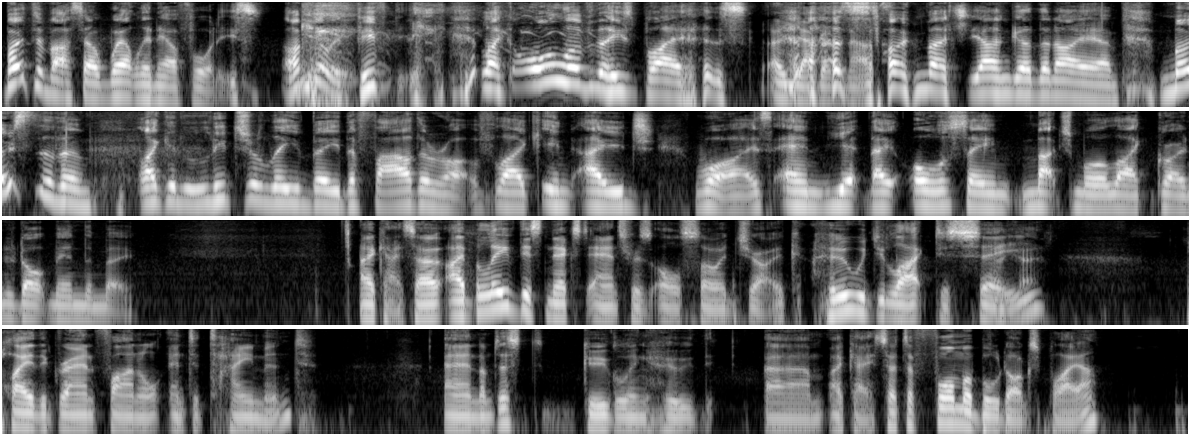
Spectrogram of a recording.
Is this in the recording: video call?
no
